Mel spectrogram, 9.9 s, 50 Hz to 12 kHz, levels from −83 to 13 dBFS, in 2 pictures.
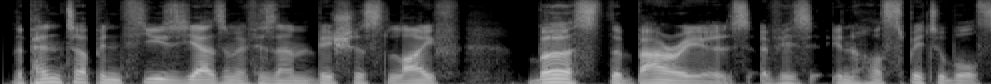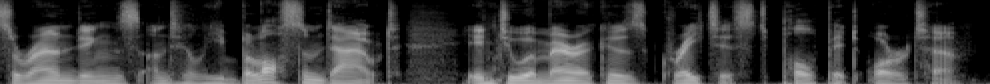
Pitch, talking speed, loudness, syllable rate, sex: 100 Hz, 145 wpm, -20 LUFS, 5.2 syllables/s, male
